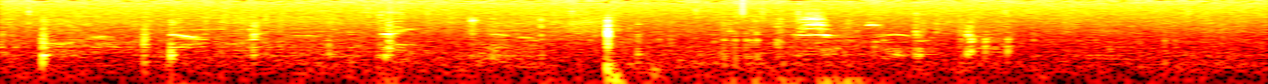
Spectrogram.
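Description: Near silence: faint whispering and a few small scattered clicks and rustles.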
